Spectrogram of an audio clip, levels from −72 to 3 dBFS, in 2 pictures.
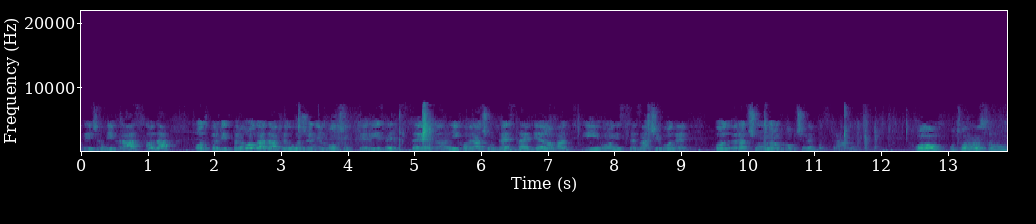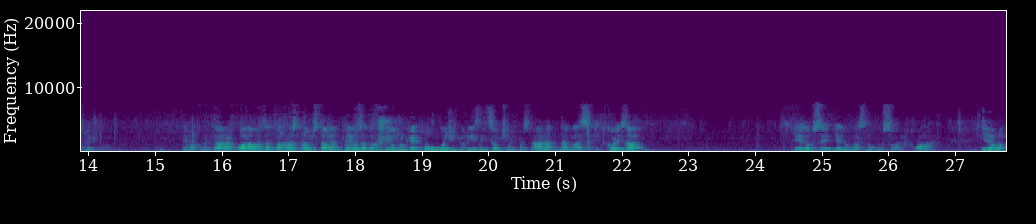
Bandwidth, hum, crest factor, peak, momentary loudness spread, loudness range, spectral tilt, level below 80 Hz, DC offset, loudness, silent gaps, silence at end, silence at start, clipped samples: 7.6 kHz; none; 30 dB; -10 dBFS; 18 LU; 6 LU; -2 dB/octave; -58 dBFS; under 0.1%; -38 LUFS; none; 0 s; 0 s; under 0.1%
